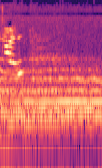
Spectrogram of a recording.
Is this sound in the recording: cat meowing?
yes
